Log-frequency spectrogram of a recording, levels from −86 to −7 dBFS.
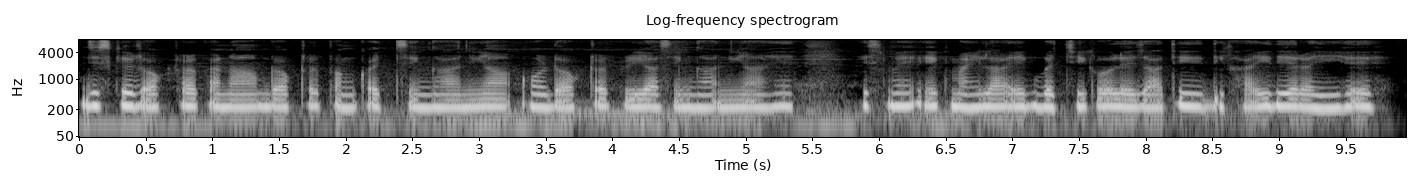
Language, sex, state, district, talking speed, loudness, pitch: Hindi, female, West Bengal, Purulia, 140 wpm, -28 LUFS, 120 Hz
